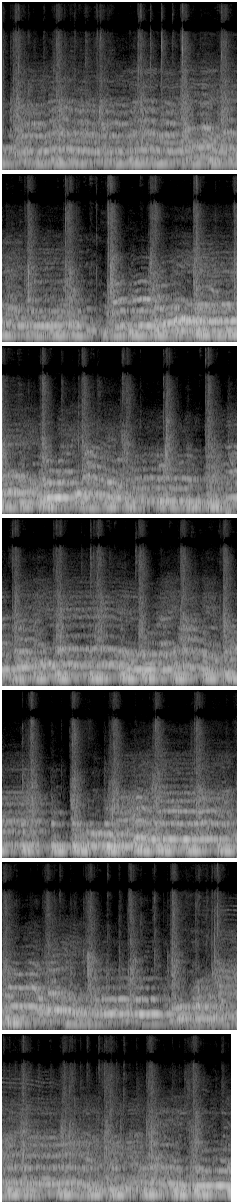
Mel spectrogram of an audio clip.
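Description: Women singing a Nepali devotional bhajan into microphones, with the congregation singing along over a steady rhythmic beat.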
